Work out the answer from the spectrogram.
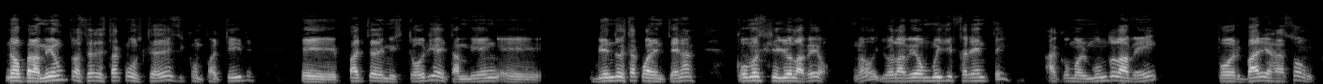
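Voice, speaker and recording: A middle-aged man from Cuba tells his story as a guest author. His voice sits a little high, and he speaks in a frank, measured way with hesitations. He is heard over a video call. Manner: frank, measured, frequent hesitations and throat clearing. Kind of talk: conversational interview storytelling.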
